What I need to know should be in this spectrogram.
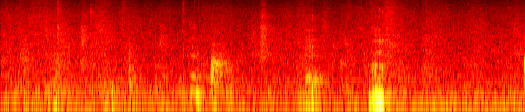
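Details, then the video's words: Pig in Indonesia giving a few low, short oinking grunts amid soft breathing and rustling, with one louder grunt near the end. "Pig Sound Effects Oink Oink, Breathing & Eating"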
